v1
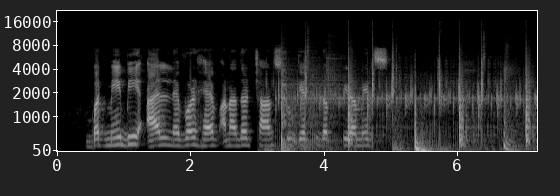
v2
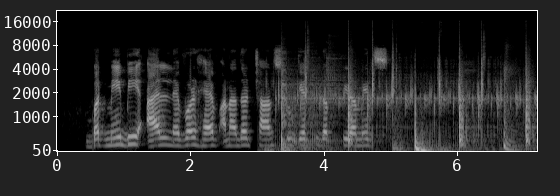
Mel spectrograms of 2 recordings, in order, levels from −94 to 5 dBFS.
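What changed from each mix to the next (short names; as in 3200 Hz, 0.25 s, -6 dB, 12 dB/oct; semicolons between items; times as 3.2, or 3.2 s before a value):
none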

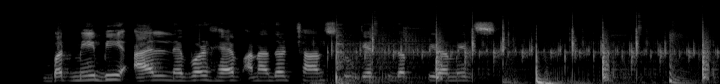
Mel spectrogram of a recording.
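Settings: background: add high shelf 8200 Hz -4 dB; master: add high shelf 3400 Hz +9 dB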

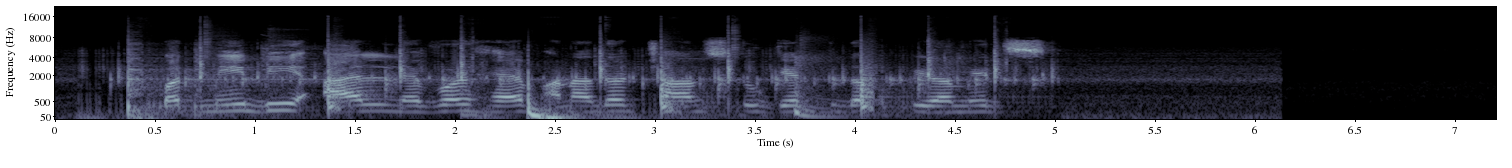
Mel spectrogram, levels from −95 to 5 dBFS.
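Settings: background: entry -3.00 s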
